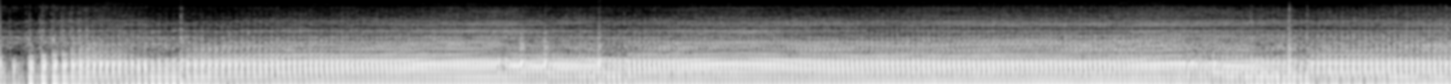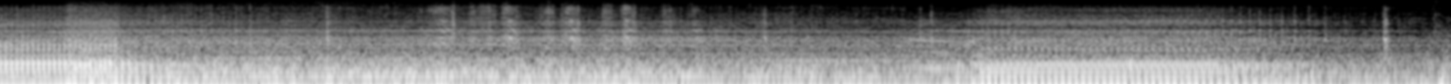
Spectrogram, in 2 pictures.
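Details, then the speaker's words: Kawasaki Super Sherpa single, just refilled after running out of gas: it thumps unevenly, revs sag and it nearly stalls midway, then picks up briefly, sputtering under load; owner unsure whether it is flooding or running lean. "oh it still doesn't like it i think we're are we flooding or running lean"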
